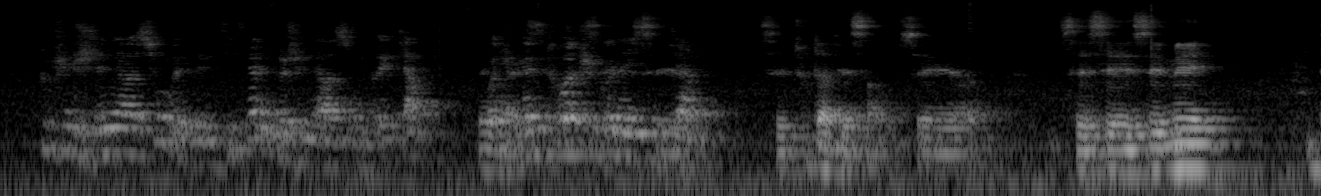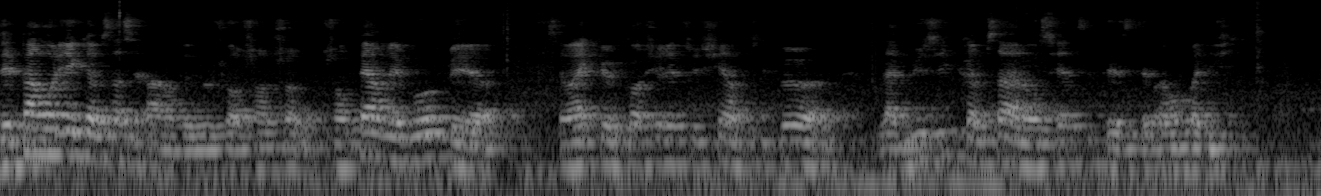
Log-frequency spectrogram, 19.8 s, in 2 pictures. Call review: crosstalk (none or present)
present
